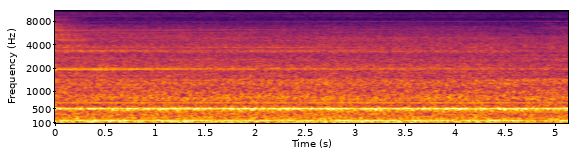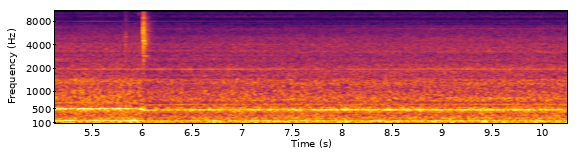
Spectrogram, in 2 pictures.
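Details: 1981(?) Kenmore 48-pint dehumidifier with Tecumseh AE compressor on constant run, two-speed fan: steady even compressor hum with constant fan rush, no knocks or rattles; running normally.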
